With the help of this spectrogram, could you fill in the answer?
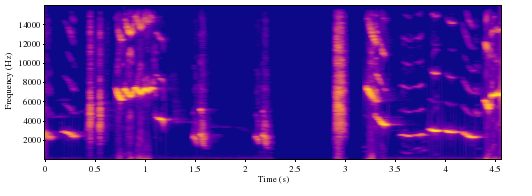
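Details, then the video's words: Loud song of a male mountain flycatcher, played to spur young wild-caught birds to sing. Sharp clicking bursts and high sliding whistles come in uneven spurts with short gaps, ending in a run of falling whistled notes. "Burung SIKATAN GUNUNG Jantan FULL GACOR ‼️ Suara pancingan Tledekan BAKAU Jongkangan SRDC agar EMOSI"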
